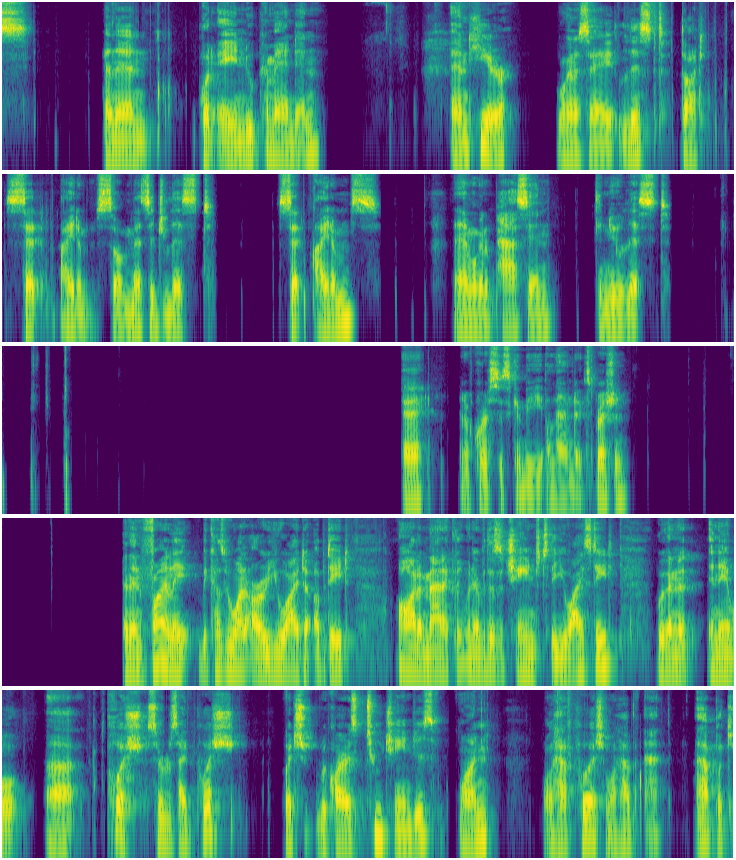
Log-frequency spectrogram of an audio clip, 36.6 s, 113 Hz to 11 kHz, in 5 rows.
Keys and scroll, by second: 0.2 Return, 15.2 alt+Return, 33.5 Return.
